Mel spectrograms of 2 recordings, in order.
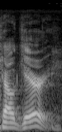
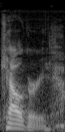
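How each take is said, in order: First: The stress is on the last syllable. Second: The stress is on the first syllable. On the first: "He puts the emphasis on the back" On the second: "instead of Calgary"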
